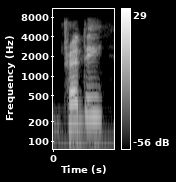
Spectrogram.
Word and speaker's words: pretty: Instead of pretty. Okay, it's pretty. Short E sound.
